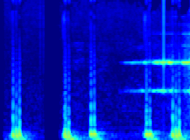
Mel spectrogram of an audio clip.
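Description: Heartbeat sound effect: deep, low thumps coming in lub-dub pairs about once a second. A faint high steady tone comes in near the end as the opening of a dramatic music bed.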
